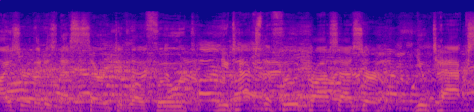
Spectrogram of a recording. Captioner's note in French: voix de l'interprète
